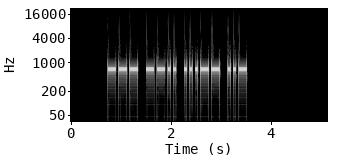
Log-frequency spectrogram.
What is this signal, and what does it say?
Morse code, heard as a keyed tone, about 22 wpm, 700 Hz. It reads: OZ3U
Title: DXCC-100 Call Signs - 4 Characters - 22wpm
